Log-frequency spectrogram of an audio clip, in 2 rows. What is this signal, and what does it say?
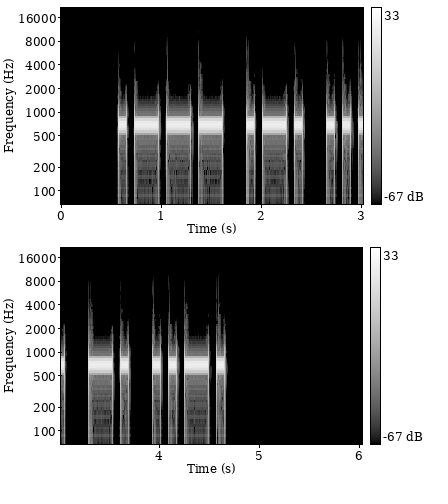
Morse code, heard as a keyed tone, about 15 wpm, 700 Hz. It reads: JRSNF
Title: Code Groups - 5 Letters - 15wpm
